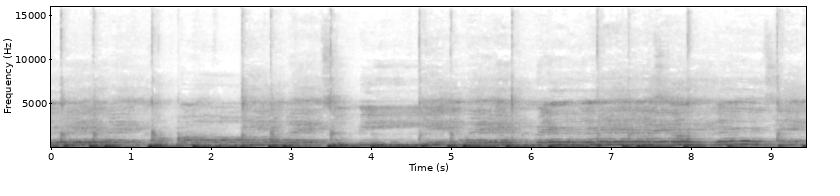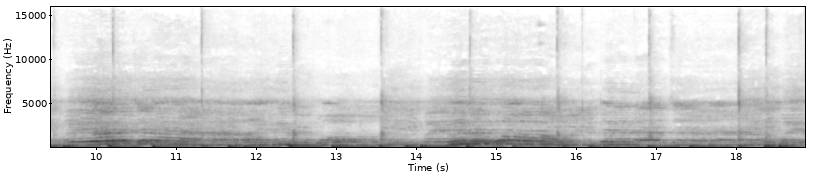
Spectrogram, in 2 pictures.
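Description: Congregation singing a gospel hymn, men's and women's voices together, with held and gliding notes over a steady beat of sharp taps.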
